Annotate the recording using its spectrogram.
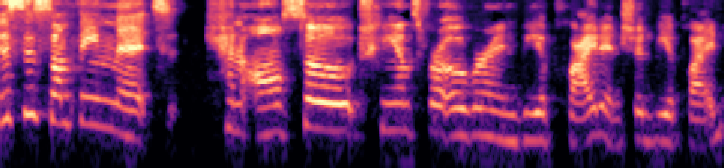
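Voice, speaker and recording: With a normal speaking voice, a woman talks at a moderate pace using lively intonation. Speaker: writing and marketing coach. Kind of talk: live stream talk to viewers. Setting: Facebook Live video.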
